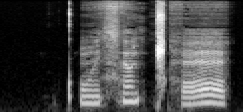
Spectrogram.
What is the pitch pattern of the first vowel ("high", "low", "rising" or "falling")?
low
